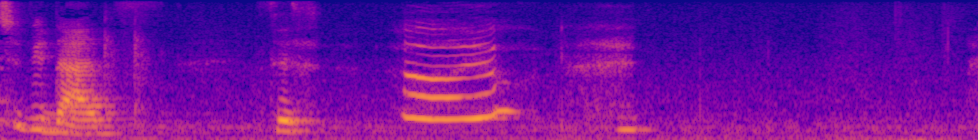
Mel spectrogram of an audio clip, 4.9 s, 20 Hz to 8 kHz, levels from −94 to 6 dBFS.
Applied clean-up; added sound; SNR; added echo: none; none; none; none.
